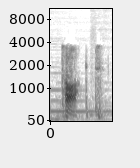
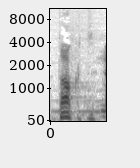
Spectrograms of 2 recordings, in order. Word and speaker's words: talked: Então, por exemplo, se você quer falar o passado de talk, como o talk no presente termina com um som desvozeado, que é o k, o ED tem uma pronúncia de T, então você fala talked. – Com D, D de dado, talked. – Não, T de tatu.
